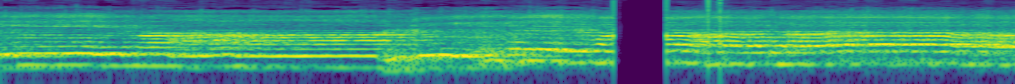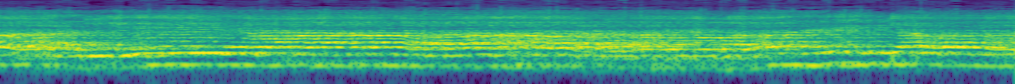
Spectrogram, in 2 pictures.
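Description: Men singing a naat, a devotional Urdu poem, into handheld microphones, in long, wavering held notes. The sound cuts out completely for a moment about three seconds in.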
